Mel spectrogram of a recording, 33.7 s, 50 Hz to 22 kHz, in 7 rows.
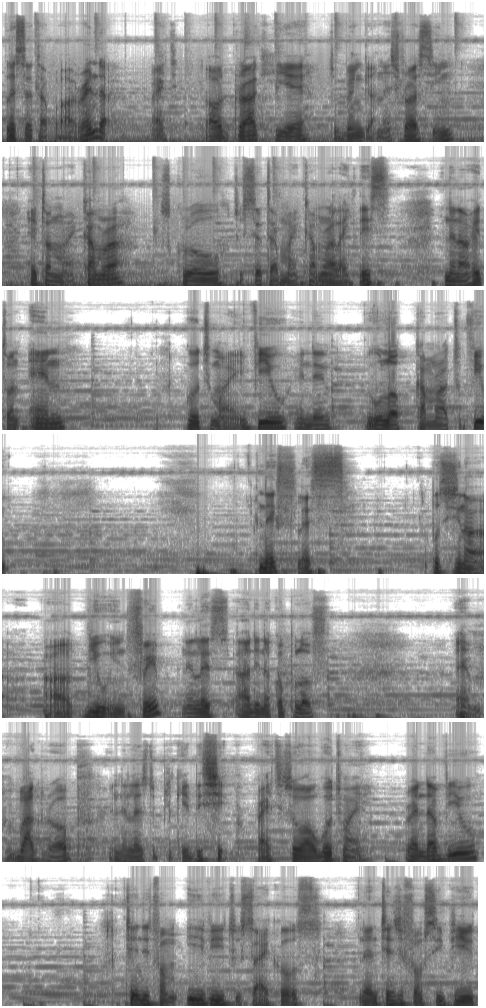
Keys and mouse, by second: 2.5-3.5 middle drag, 12.1 click, 13.4 click, 29.4 middle click, 30.3-31.8 middle drag, 32.7-33.6 middle drag.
